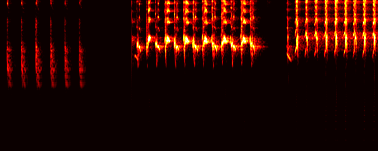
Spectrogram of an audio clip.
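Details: Black-winged myna delivering a lively master song full of mimicked phrases for training young birds; lower descending chips, silence, then a dense buzzy trill and a fast series of sharp repeated notes.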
